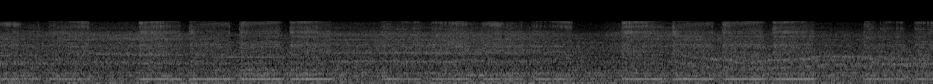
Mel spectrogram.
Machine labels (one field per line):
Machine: slide rail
